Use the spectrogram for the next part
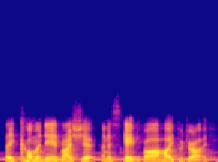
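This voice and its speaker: A man's voice: fairly high pitch, normal speed, close to an everyday voice. A man playing a formal patrol pilot in an audio drama, making a clipped military report. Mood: businesslike. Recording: dull lo-fi radio transmission, faint noise.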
